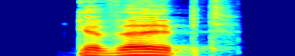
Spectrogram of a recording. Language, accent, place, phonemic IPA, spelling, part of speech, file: German, Germany, Berlin, /ɡəˈvœlpt/, gewölbt, verb / adjective, De-gewölbt.ogg
- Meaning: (verb) past participle of wölben; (adjective) 1. vaulted 2. convex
